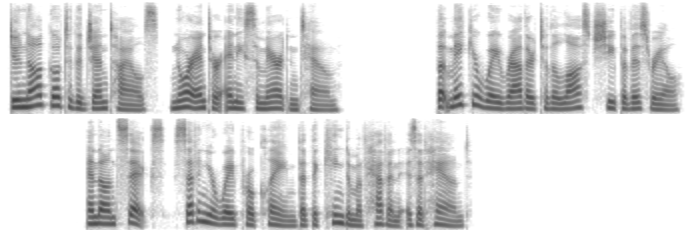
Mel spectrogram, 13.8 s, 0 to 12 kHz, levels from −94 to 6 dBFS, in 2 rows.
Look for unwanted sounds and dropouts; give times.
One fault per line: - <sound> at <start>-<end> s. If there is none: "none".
none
